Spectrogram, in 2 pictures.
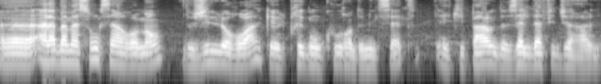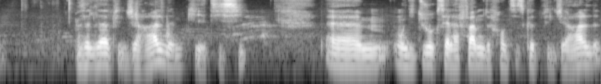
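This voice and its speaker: A man speaks at medium pitch with fairly even intonation. Noticeable background noise runs underneath. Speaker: theatre director. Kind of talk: video self-presentation. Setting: outdoors on a terrace. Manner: fast.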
